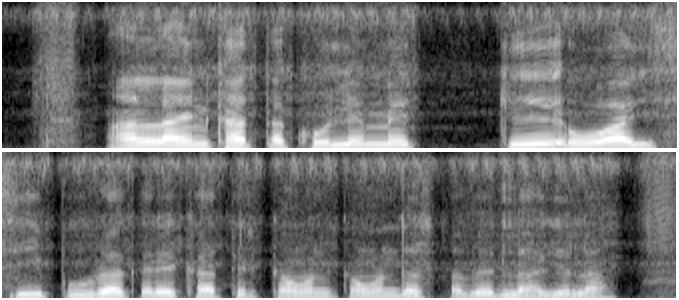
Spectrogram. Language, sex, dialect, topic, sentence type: Bhojpuri, male, Southern / Standard, banking, question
